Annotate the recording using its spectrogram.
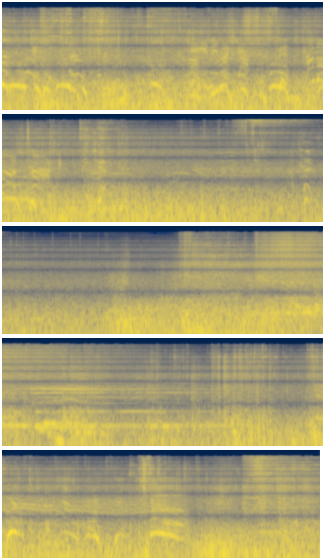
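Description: Creatures snarl and growl.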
